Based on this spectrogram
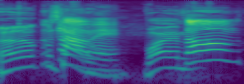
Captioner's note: speaking In Foreign Language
